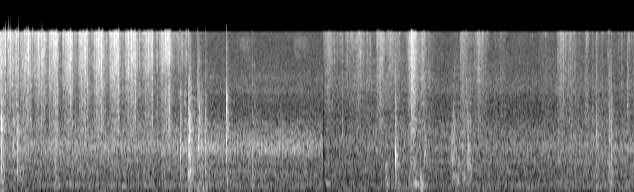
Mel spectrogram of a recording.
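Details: Ronnie, a female blue British Shorthair kitten eight months old, chattering and chirping indoors: a quick run of dry, rapid clicks through the first four seconds, then scattered sharper clicks and short bursts in a quiet room.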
